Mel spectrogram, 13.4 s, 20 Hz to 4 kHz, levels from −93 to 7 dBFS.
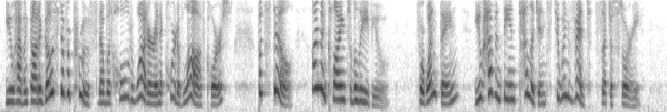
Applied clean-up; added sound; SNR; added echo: none; none; none; none.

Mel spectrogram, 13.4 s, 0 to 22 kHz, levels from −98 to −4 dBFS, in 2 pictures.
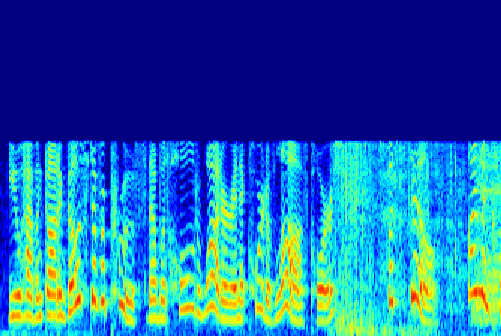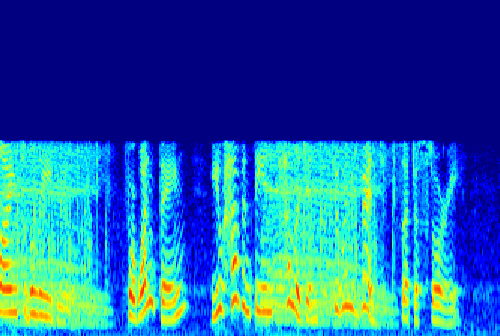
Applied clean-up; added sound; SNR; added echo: none; Applause / Cheering + Crumpling, crinkling; 15 dB; none.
